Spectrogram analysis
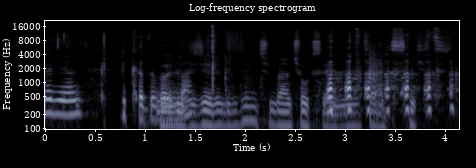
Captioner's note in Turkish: kahkaha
